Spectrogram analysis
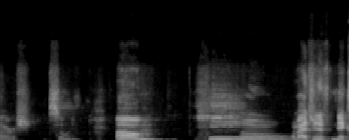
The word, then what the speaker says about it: Cillian: Cillian. Imagine if Nick said that every single time he mispronounced something.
